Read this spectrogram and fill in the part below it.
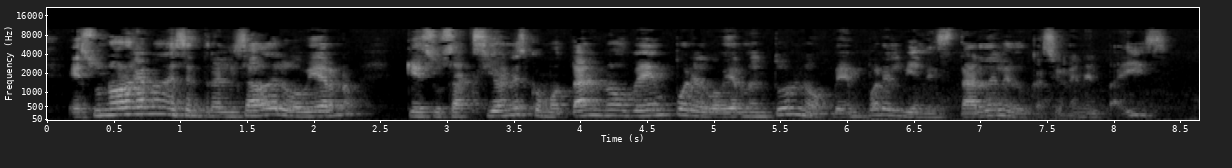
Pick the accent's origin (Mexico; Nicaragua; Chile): Mexico; nosotros como mexicanos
